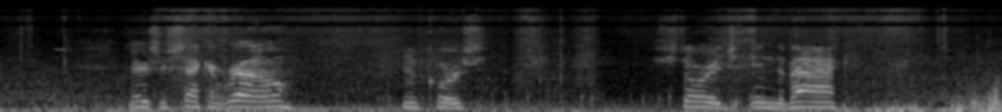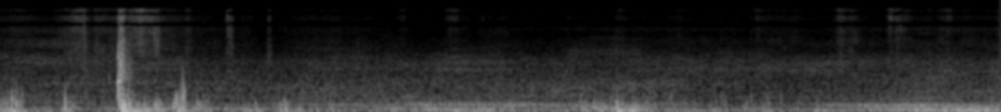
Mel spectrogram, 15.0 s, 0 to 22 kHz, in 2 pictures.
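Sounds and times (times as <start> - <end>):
car door shutting: 8.1 - 9.0.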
